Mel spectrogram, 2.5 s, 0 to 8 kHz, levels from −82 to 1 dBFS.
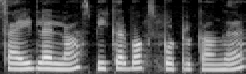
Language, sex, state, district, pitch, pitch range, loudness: Tamil, female, Tamil Nadu, Nilgiris, 230 Hz, 215-240 Hz, -15 LUFS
